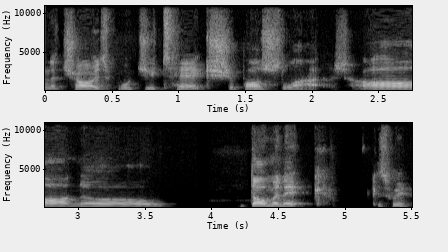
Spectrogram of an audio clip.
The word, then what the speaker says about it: Szoboszlai: Yeah, because the SZ makes a normal S, and then just the solo S makes a ch.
